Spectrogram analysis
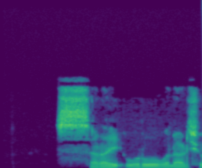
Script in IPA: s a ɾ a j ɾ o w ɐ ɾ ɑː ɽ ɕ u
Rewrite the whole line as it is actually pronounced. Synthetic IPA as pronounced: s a ɽ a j ɾ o w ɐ l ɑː ɽ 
